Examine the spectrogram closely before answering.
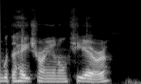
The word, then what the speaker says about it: Ciara: the hate train on Ciara. Just the fact she calls herself Ciara when it's spelled c i a r a. Spelled like she era but they call her Ciara.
